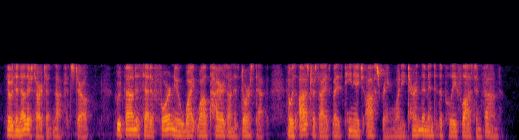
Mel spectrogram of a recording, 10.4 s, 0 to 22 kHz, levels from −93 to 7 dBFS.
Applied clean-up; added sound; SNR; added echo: neural mask model Resemble Enhance denoiser.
